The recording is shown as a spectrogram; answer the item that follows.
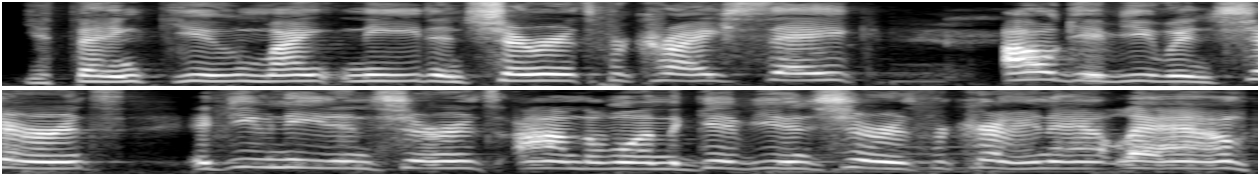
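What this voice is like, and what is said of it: Goofy put-on character voice. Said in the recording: “start making up goofy voices ... I would do my impersonations”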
